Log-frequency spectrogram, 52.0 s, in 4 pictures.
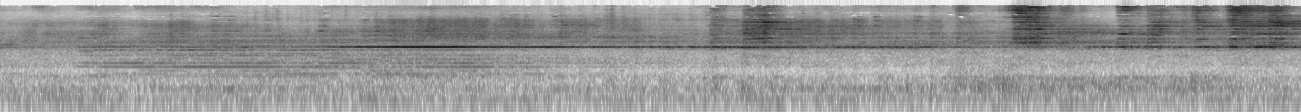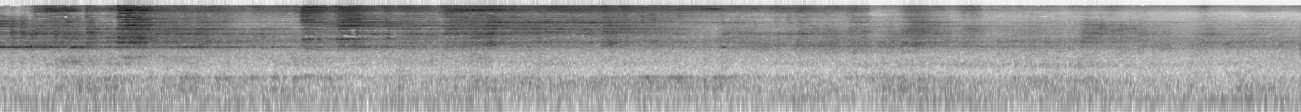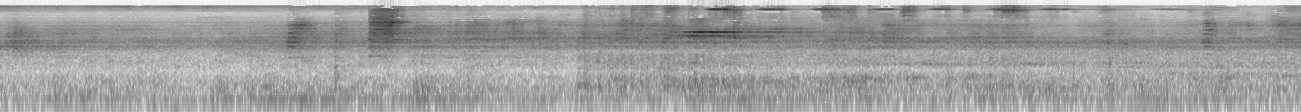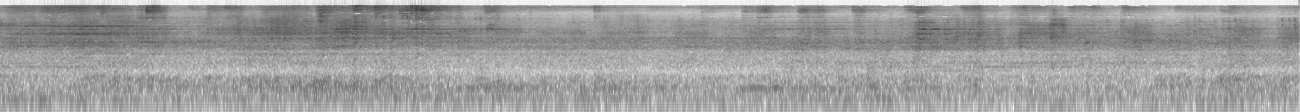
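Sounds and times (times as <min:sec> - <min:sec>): high wheel squeal: 0:00.9 - 0:22.7, 0:32.5 - 0:37.3.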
